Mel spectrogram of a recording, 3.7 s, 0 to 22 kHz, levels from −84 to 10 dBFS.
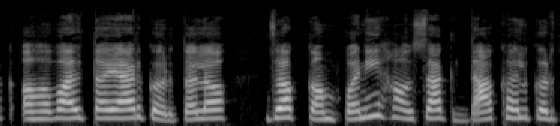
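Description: No technical faults can be heard in the recording. The speech carries on without any audible problem from one moment to the next.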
